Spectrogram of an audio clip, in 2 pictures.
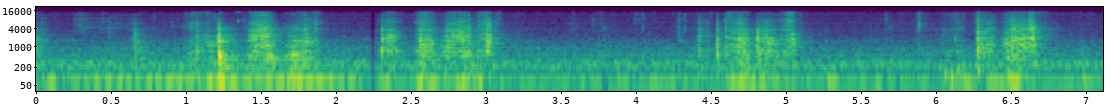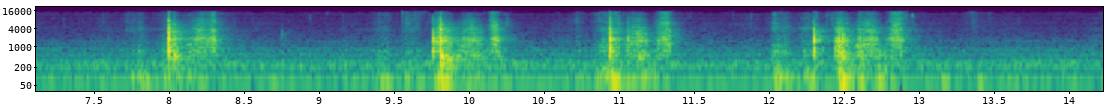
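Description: Knife slicing raw chicken breast in a glass baking dish, the blade scraping and tapping on the glass with each cut. About eight faint strokes come a second or two apart, a few with a sharp tick.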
